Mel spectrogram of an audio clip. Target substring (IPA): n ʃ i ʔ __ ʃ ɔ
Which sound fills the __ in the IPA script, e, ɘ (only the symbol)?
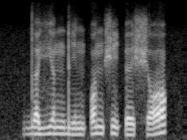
ɘ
